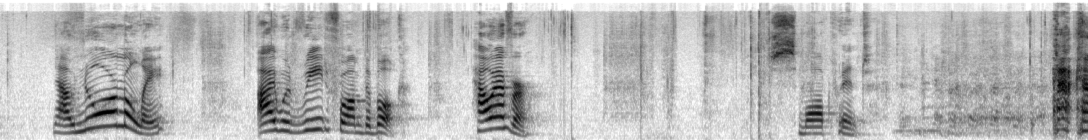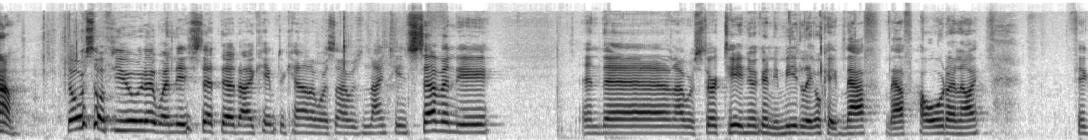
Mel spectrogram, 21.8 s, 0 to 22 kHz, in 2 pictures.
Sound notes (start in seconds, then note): 9.0 laugh; 10.5 cough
